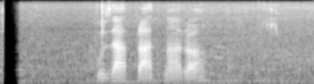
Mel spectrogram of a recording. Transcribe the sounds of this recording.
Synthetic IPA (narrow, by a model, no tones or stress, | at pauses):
pud͡zaprat̪ʰnʌɾʌ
